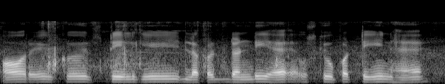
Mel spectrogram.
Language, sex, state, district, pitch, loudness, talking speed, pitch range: Hindi, male, Uttar Pradesh, Shamli, 120 Hz, -18 LUFS, 145 wpm, 115-125 Hz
